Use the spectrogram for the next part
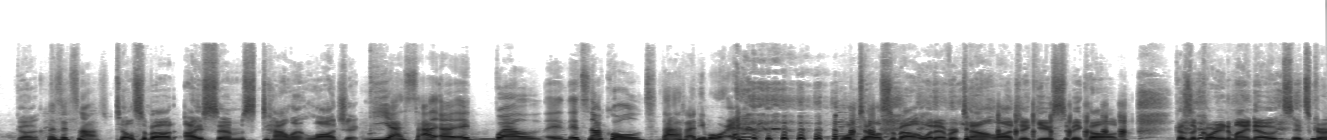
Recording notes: live at iCIMS Inspire in San Diego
